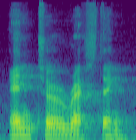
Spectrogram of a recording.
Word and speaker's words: interesting: Interesting. Not four syllables, three syllables. Interesting.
